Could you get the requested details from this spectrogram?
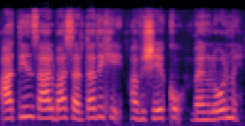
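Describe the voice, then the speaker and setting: Woman storyteller, high pitch, dry close sound, scripted narration. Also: steady tone, normal speed, no echo.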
